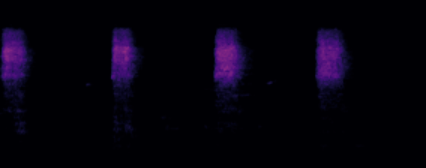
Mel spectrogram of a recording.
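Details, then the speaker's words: Lecturer's voiced imitation of aortic stenosis: four short, harsh hissing bursts mimicking a short ejection systolic murmur heard in the aortic area radiating to the carotids; aortic stenosis murmur (vocal imitation). "aotic stenosis is a ejection or a short systolic murmur in the aotic area radiating to the kerotin."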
